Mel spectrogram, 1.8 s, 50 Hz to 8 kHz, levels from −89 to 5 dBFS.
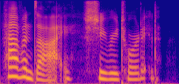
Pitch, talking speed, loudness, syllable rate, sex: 240 Hz, 135 wpm, -18 LUFS, 5.3 syllables/s, female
